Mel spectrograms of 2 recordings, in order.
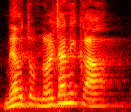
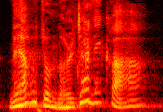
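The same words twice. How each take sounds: First: It is said in an irritated, annoyed tone. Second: It is said in a calm, pleading tone.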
